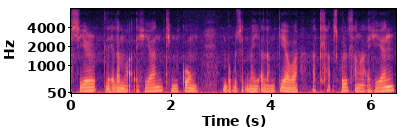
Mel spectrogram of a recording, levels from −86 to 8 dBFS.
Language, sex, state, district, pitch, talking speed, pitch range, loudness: Mizo, male, Mizoram, Aizawl, 105 Hz, 145 wpm, 100-115 Hz, -16 LUFS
